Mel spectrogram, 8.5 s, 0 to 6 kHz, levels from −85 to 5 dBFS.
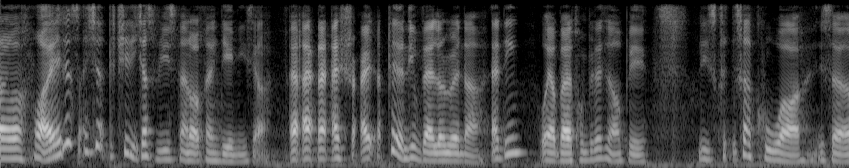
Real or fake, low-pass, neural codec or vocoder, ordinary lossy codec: fake; 5.4 kHz; codec, 16 kHz, 1 kbps, FunCodec, trained on Chinese and English, 50 frames a second; none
